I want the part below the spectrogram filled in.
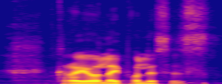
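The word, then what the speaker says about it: cryolipolysis: we got one here actually a far cleaner pronunciation which I'm going to have the gentleman tell you cryo lipolysis that's the one so basically what is it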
